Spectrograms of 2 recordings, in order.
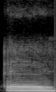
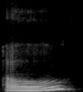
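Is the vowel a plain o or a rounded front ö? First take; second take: rounded ö; plain o. First: The vowel is a front rounded ö sound. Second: The vowel is a plain back rounded o. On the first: "it gives it a ö sound" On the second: "instead of it being O, which it can be in German"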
